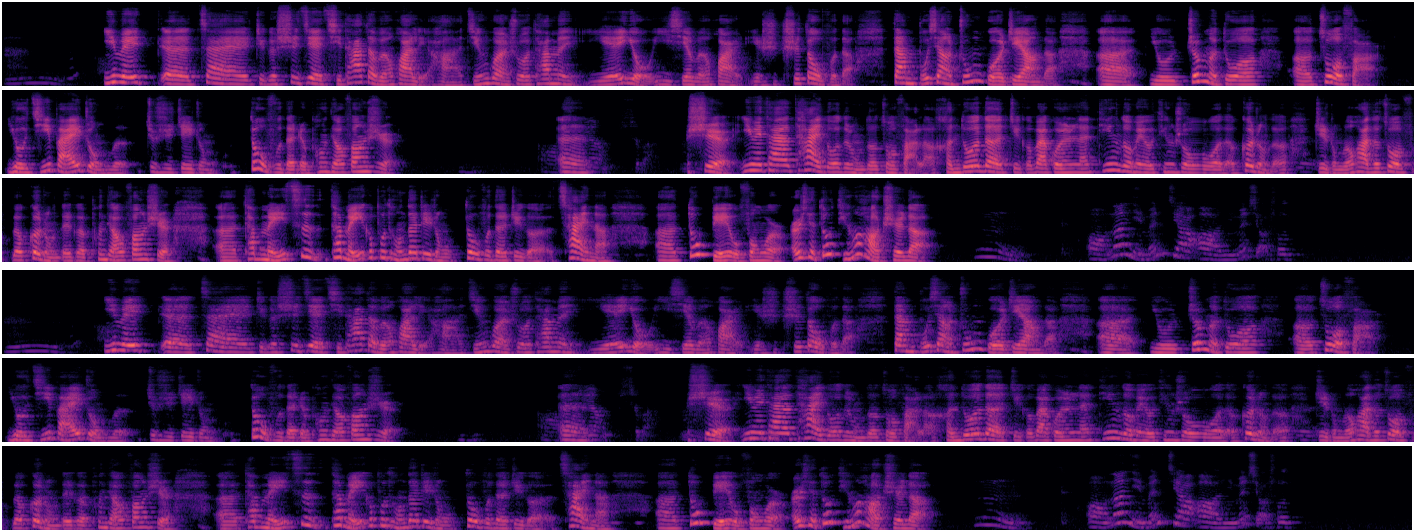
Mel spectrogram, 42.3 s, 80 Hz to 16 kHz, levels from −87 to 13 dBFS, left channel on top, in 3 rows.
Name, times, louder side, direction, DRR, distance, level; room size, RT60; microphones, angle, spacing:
voice 1, 0.0-1.1 9.1-9.3 18.7-18.9 19.5-21.2 21.8-21.9 23.9-24.1 27.0-27.3 30.5-30.8 38.0-38.5 38.8-41.1, right 4 dB, 65° right, 1.3 m, -53 dB
voice 2, 1.0-13.8 14.2-16.3 16.6-18.0 19.7-20.0 21.0-37.5, left 4 dB, 50° left, 0.4 m, -32 dB
3.7 x 2.3 x 3.4 m
head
